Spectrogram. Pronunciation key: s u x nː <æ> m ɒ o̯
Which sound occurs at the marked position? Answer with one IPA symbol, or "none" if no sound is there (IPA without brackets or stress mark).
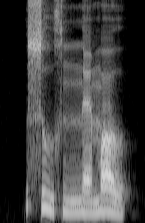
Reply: æ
